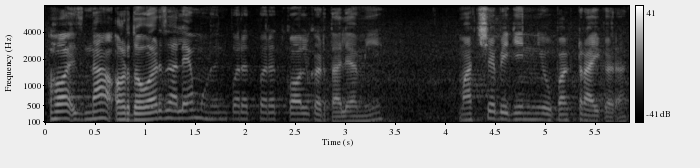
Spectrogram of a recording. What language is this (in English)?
Konkani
